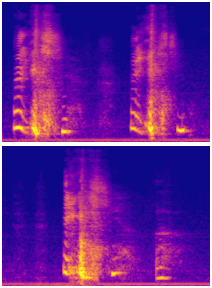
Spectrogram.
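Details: An adult sneezes three times loudly during a bout of sneezing and nose-blowing, each with a voiced wind-up and explosive burst, followed by short sniffs and snorts. Whether it is allergies or a cold is uncertain.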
